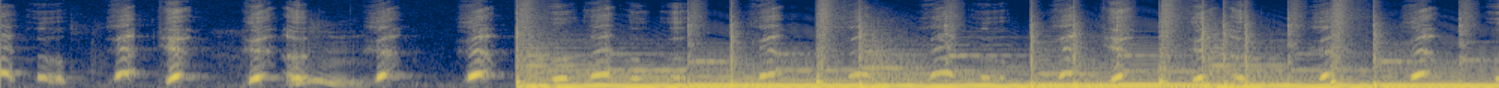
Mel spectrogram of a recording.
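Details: Person (a friend) with hiccups as others try to help: about eight short, sharp voiced hiccups in quick succession, then loud music with a heavy beat takes over.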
